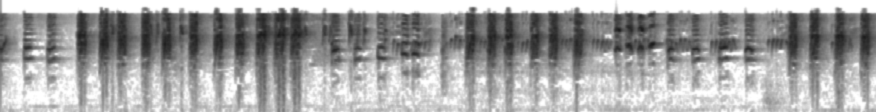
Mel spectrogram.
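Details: Excited sunbird singing without pause for master training: a dense, almost continuous stream of very high metallic ticks and trilled chips, rhythmic and buzzy, with short whistled slurs near the end.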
